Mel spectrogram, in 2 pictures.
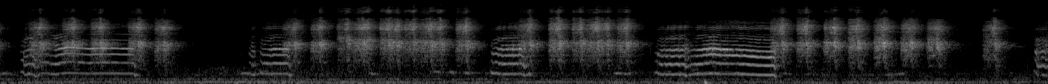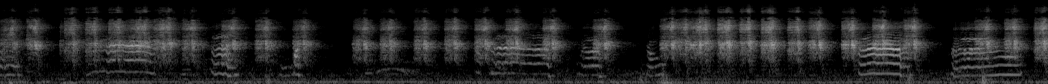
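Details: Agitated cat chattering: a run of short, harmonic, nasal calls with rapid stuttering pulses, repeated in bursts with brief pauses, some rising and falling in pitch, with a person speaking briefly at the end.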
